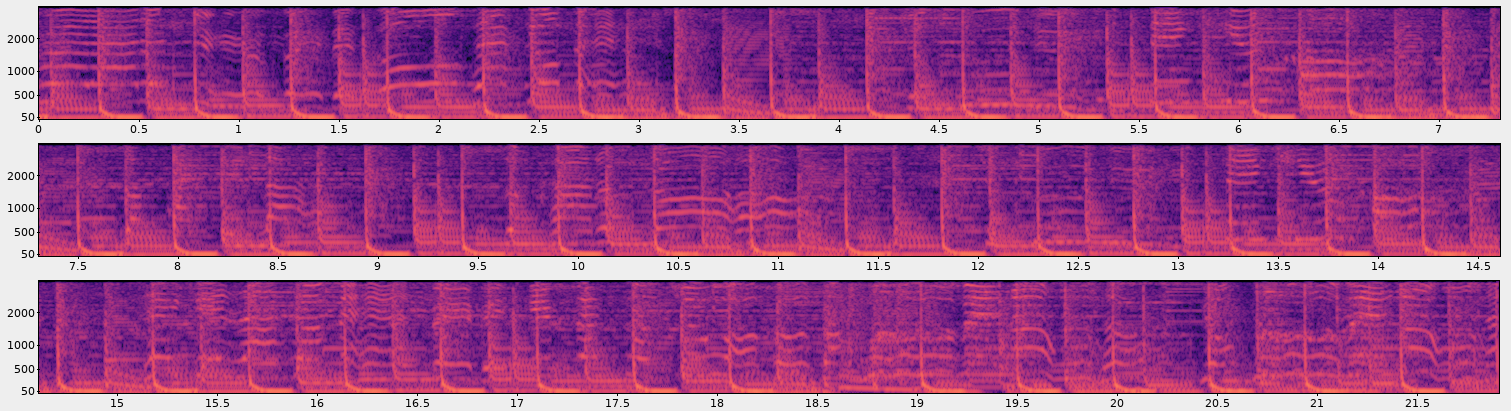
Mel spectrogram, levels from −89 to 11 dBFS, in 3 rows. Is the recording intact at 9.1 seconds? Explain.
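Yes, the audio at 9.1 seconds is intact, with nothing there beyond the normal band-limited sound of a G.711 A-law call path, which carries nothing above 4 kHz.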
